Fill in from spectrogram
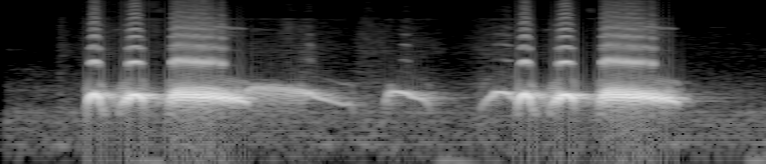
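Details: Spotted dove singing: two loud cooing phrases, each two short rising-falling coos followed by a longer, rolling, harsher coo that trails off. Between the phrases, softer descending coo notes. Quiet background.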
